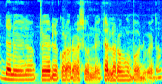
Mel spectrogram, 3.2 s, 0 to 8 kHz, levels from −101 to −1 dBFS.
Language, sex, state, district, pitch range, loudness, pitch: Telugu, male, Andhra Pradesh, Krishna, 160-175 Hz, -17 LUFS, 170 Hz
